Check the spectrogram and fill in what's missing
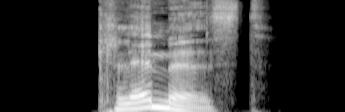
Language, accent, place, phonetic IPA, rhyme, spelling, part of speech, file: German, Germany, Berlin, [ˈklɛməst], -ɛməst, klemmest, verb, De-klemmest.ogg
- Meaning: second-person singular subjunctive I of klemmen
